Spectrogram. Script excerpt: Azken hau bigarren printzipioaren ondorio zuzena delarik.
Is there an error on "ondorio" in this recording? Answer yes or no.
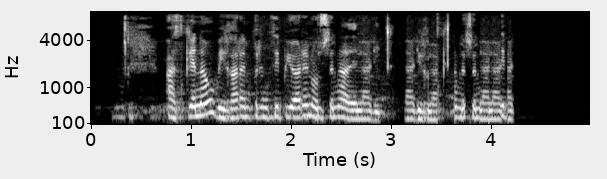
yes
